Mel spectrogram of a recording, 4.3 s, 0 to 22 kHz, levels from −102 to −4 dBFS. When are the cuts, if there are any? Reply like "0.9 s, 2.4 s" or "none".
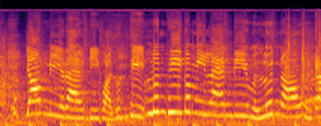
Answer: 1.9 s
